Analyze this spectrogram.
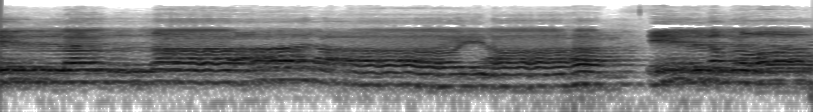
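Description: A man's voice chanting a melodic devotional recitation in long, wavering held notes, with a short pause for breath about six and a half seconds in.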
